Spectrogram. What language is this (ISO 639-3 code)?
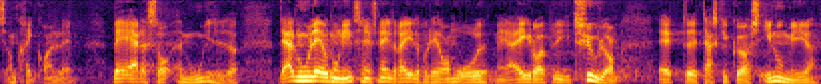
dan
